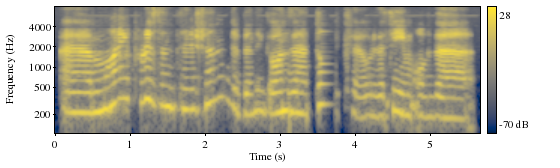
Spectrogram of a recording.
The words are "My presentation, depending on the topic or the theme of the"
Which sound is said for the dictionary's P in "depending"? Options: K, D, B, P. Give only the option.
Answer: B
